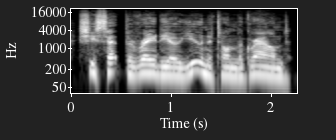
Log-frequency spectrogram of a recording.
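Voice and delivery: usual speaking voice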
